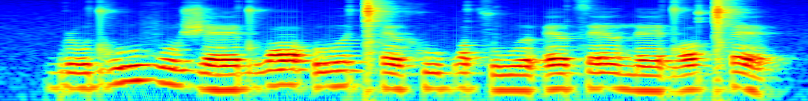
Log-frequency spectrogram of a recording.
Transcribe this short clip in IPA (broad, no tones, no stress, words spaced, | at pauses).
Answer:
bɹʊdɣuːvʊː ʒɛːdvɔː ʔʊːə̯ǀʰɛə̯ xubɔ t͡suːə̯ʔɛə̯t͡sɛːə̯ nɛːdɔːǀʰɛ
